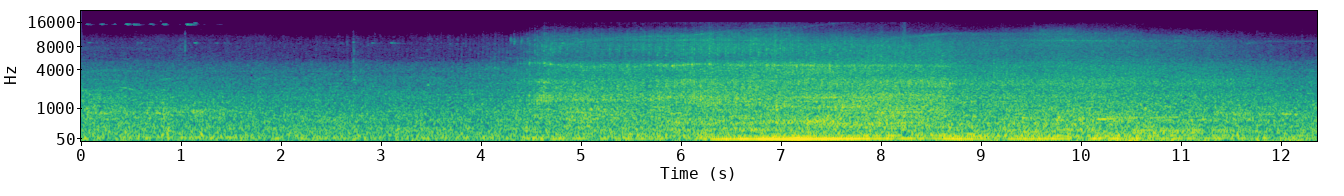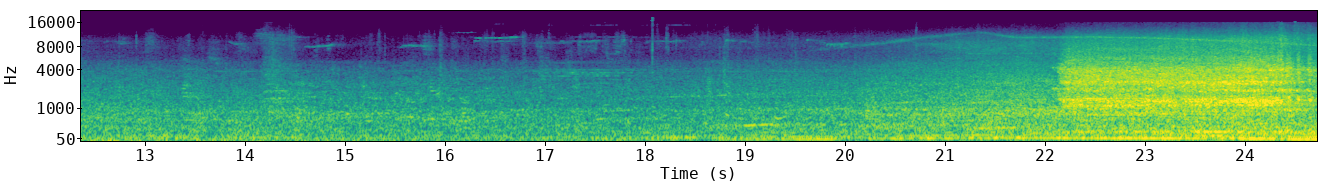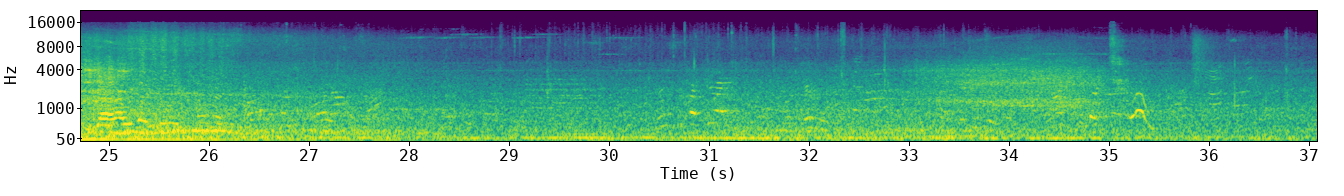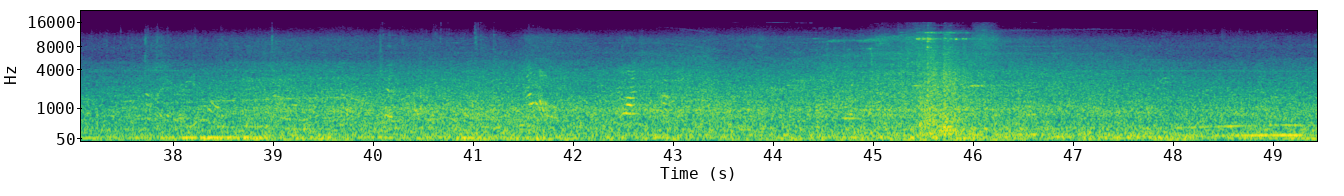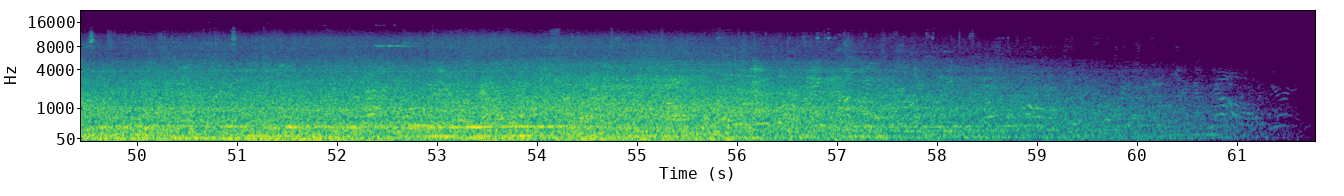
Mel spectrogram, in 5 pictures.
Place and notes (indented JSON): {
  "title": "Chelsea, New York, NY, USA - Chelsea Market Crossroad",
  "date": "2016-10-17 14:24:00",
  "description": "Saturday afternoon under the high line\nat a cross road with tourists surrounding",
  "latitude": "40.74",
  "longitude": "-74.01",
  "altitude": "8",
  "timezone": "America/New_York"
}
